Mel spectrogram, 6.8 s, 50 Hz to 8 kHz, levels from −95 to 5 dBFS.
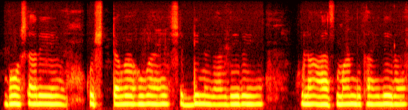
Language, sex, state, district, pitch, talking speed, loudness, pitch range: Hindi, female, Jharkhand, Jamtara, 220 Hz, 150 wpm, -14 LUFS, 215-220 Hz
